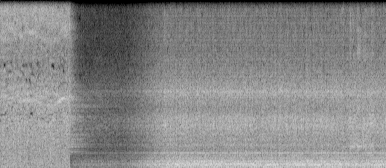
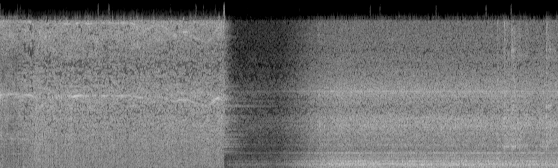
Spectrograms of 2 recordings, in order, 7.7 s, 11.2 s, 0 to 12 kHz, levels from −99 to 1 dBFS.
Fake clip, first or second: first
